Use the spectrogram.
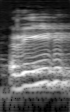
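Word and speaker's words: read: रीड की जो second form है, जो थर्ड फॉर्म है, जो फर्स्ट फॉर्म है, स्टूडेंट्स उनके स्पेलिंग सेम है, लेकिन सेकंड और थर्ड को पढ़ते कैसे हैं, रेड।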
